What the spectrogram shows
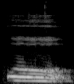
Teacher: ओष्ठाकृत के आधार पर मतलब आपका ओठ कैसा बन रहा है, गोल बन रहा है कि चपटा बन रहा है। ऐसे ओ गोल बन गया, आ खुल गया, ई पतला हो गया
